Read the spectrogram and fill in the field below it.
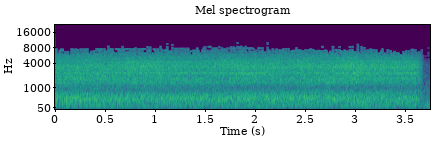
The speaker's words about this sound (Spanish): Un jet sale de un hangar del aeropuerto.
